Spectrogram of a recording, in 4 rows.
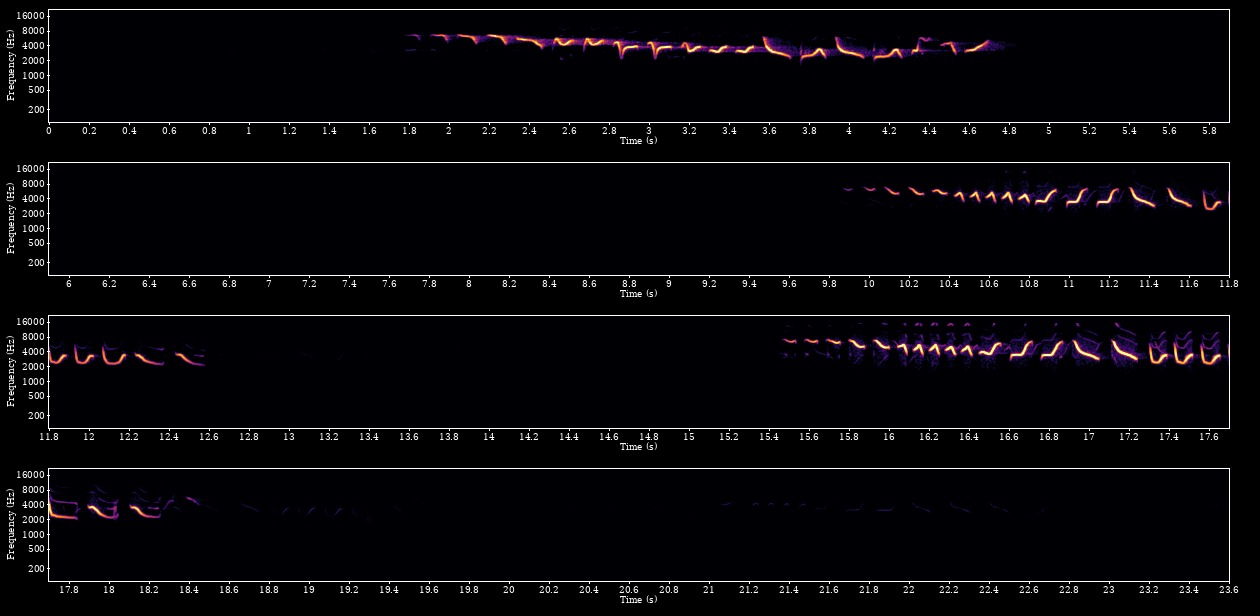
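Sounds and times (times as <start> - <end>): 
willow warbler singing: 0.0 - 4.9, 9.9 - 23.5.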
